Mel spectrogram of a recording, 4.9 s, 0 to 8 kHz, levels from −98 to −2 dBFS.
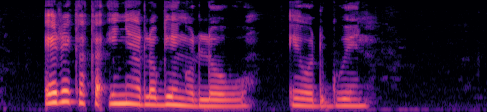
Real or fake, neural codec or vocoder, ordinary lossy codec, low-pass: real; none; none; none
